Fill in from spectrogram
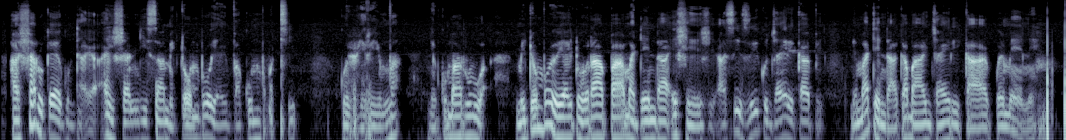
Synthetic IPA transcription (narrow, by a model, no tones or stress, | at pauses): aʃarukaekudʱa̰ja̰ʔaiʃandisamito̞̰mbo̞jaib͡vakumbuːtʰi | kuʐwirimwa | ne̞kumaruːwa̰mito̞mbo̞jojaito̞rapa̰mate̞ndaʔe̞ʃeʒiasiziikud͡ʒaiɾikapi | ne̞mate̞nda̰ːkaɓad͡ʒaiɾikakweme̞̰ːnḛ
